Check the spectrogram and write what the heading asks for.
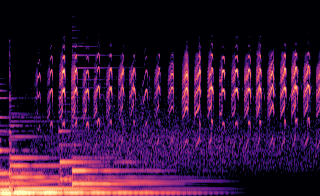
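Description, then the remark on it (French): A male lesser kestrel's courtship call, given to attract females for breeding: a long, rapid series of sharp, raspy notes repeated in steady rhythm, clear, with a low sustained tone underneath at first that fades out. “Les seuls moments en fait où on l'entend, c'est pendant la période des amours, euh, quand le mâle essaye d'attirer des femelles pour la reproduction.”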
